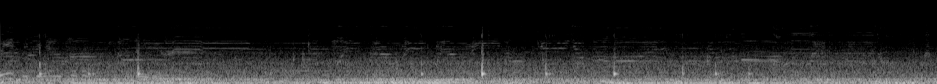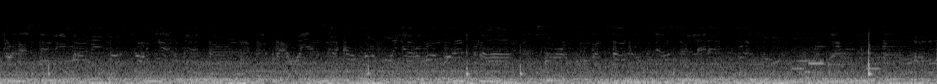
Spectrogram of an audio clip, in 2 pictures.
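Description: Inside a moving car: steady engine and road rumble from driving, with faint voices and music underneath.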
